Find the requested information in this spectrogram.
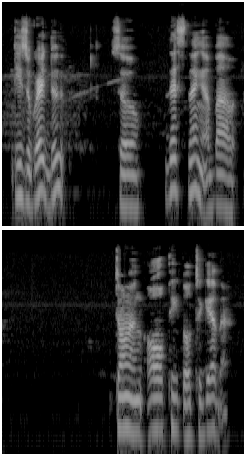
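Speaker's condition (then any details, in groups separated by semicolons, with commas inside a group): Multiple sclerosis; deep brain stimulation electrodes for arm tremors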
